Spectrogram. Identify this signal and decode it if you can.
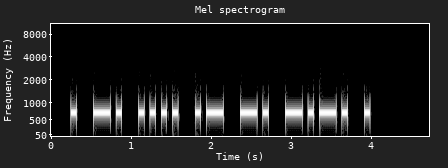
Morse code, heard as a keyed tone, about 17 wpm, 700 Hz. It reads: ENHANCE
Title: Seven Letter Words - 17wpm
